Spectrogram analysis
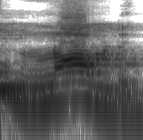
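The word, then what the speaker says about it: knocked: धीरे से नॉक्ड यहां पे के आपको साइलेंट मिलेगा। पढ़ते हम उसे नहीं है। लेकिन लिखते समय आपको लिखना है साइलेंट लेटर है के।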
